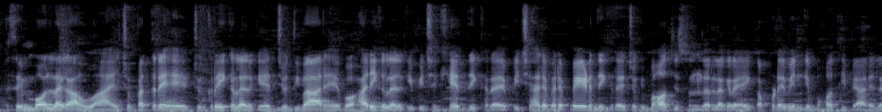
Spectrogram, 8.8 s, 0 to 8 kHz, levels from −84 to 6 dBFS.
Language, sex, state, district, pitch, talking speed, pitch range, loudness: Hindi, male, Jharkhand, Jamtara, 120 Hz, 305 wpm, 110-140 Hz, -24 LUFS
